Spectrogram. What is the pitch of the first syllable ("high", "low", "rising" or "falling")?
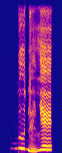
high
